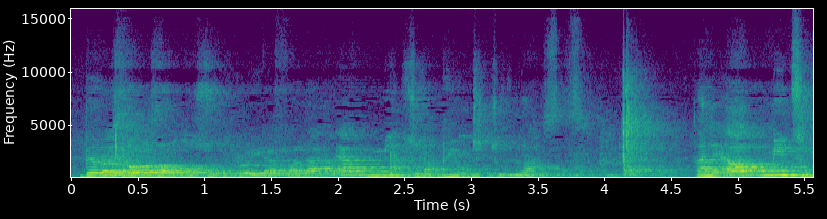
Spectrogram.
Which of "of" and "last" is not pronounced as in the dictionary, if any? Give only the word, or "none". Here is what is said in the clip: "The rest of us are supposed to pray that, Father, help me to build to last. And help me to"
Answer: of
